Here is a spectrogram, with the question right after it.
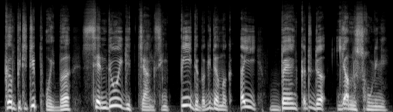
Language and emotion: Manipuri, angry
